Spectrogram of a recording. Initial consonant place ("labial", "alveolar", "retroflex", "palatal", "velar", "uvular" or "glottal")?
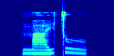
labial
